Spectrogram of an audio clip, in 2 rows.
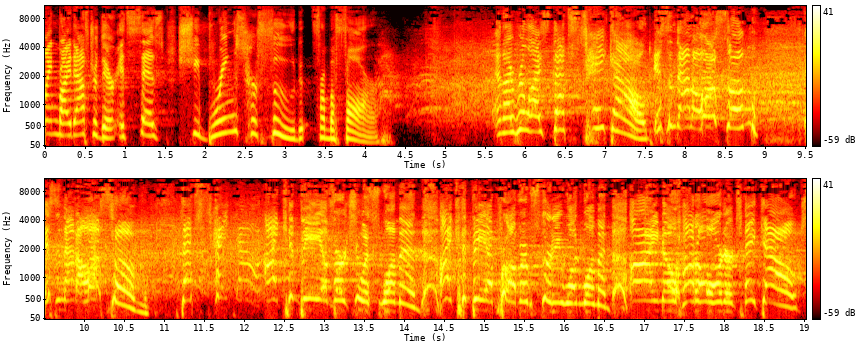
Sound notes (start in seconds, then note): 4.7 audience laughing; 8.7 audience applause; 11.4 audience laughing; 18.6 audience applause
